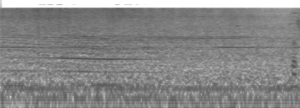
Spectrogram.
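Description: Thin distant whine of a Durafly Spitfire foam RC model's electric motor and propeller flying at full power, steady in level and shifting slightly in pitch.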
